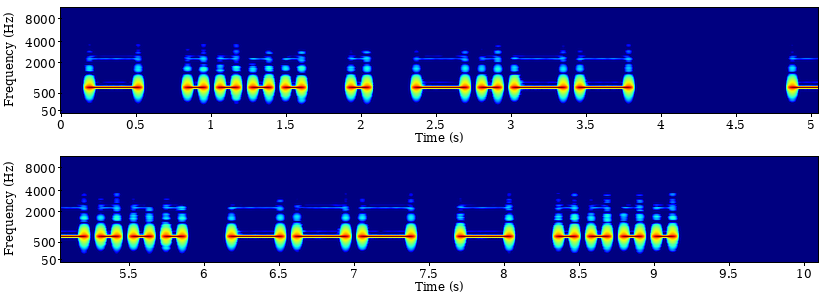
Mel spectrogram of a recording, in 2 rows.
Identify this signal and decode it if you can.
Morse code, heard as a keyed tone, about 11 wpm, 700 Hz. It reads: THEY BOTH
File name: 11 WPM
